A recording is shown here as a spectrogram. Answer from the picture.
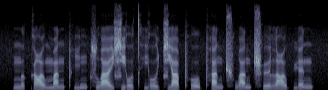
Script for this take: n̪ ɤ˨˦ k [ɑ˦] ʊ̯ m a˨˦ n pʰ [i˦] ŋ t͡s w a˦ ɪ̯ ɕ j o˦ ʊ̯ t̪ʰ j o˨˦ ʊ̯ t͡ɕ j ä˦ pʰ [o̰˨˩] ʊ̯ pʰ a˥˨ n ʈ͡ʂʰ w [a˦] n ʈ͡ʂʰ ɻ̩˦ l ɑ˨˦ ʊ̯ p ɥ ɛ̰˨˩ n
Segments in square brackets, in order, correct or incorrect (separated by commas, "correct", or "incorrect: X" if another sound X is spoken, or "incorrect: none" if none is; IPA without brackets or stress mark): incorrect: ɑ˨˦, incorrect: ḭ˨˩, correct, incorrect: a̰˨˩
